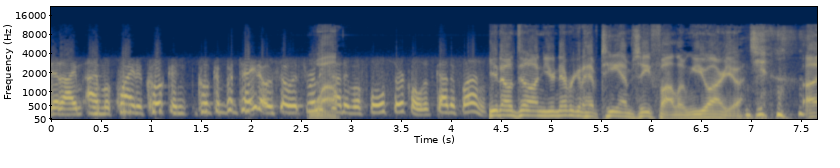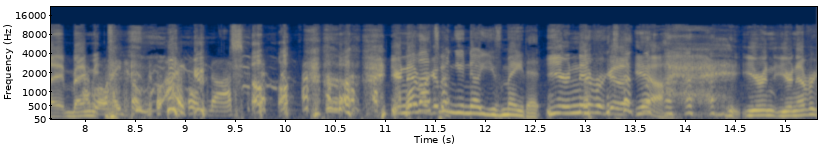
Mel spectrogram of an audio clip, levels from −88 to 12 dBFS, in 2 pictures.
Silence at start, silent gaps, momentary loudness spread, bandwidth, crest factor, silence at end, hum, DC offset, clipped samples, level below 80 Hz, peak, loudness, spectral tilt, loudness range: 0 s; none; 4 LU; 11.5 kHz; 12 dB; 0 s; none; under 0.1%; under 0.1%; -42 dBFS; 0 dBFS; -13 LUFS; -5 dB/octave; 1 LU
